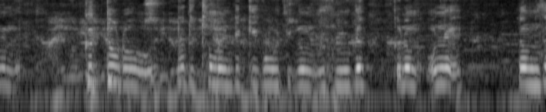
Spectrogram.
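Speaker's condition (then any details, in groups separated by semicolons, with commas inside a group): Brain lesion disability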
